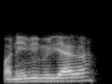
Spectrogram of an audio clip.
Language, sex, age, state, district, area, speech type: Urdu, male, 60+, Delhi, North East Delhi, urban, conversation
